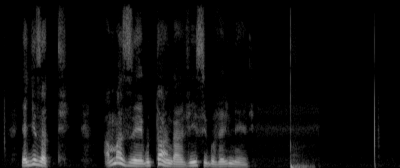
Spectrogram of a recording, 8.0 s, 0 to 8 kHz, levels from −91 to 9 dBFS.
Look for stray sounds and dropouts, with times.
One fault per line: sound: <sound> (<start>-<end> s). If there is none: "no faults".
sound: thud (5.8-6.3 s)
